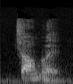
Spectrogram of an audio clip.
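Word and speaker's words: Cholmondeley: Savage what I'm sorry I'm being told it's actually pronounced Chum we got a great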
